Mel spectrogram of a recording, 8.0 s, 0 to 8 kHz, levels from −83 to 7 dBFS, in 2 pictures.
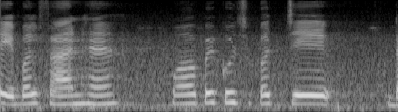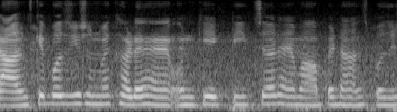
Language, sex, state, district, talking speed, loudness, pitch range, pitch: Hindi, female, Bihar, Patna, 165 wpm, -16 LUFS, 205-240 Hz, 225 Hz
